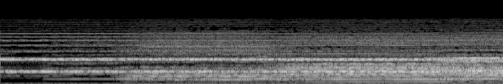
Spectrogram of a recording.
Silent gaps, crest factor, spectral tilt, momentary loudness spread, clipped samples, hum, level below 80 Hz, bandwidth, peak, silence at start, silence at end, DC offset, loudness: none; 16 dB; -4.5 dB/octave; 4 LU; under 0.1%; none; -58 dBFS; 9.2 kHz; -2 dBFS; 0 s; 0 s; 0.5%; -18 LUFS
